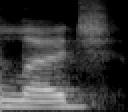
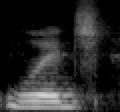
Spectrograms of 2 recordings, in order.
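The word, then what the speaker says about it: Łódź: full day um we went to Ludge which I think officially is pronounced WJ um it's hard for me to say um which um Ludge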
